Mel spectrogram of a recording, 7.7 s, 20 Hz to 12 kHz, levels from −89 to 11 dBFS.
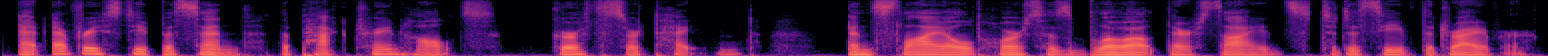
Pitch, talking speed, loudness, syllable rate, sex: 95 Hz, 180 wpm, -23 LUFS, 5.1 syllables/s, male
